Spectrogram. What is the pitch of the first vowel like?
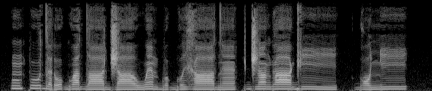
high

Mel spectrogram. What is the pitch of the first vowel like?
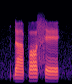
low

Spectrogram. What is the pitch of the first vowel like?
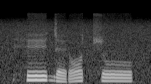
high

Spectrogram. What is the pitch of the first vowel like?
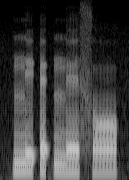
falling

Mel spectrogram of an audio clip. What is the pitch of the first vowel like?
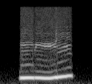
rising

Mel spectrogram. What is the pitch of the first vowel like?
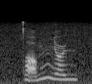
rising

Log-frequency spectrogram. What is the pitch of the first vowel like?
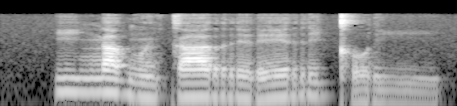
high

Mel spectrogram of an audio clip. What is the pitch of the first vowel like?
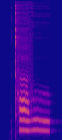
low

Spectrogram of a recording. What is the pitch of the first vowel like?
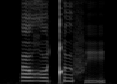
high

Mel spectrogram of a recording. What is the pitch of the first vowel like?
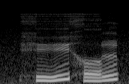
rising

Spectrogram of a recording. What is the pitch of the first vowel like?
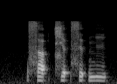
high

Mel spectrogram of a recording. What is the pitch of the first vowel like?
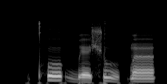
high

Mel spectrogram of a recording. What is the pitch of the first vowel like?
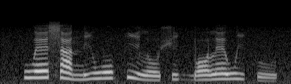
high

